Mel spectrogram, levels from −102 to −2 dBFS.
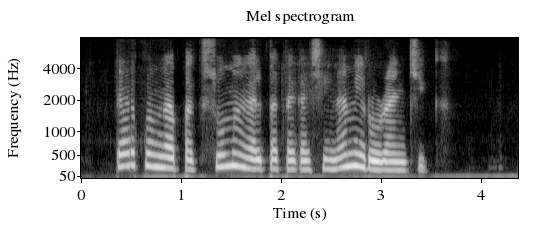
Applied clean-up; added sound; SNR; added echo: neural mask model DeepFilterNet 3.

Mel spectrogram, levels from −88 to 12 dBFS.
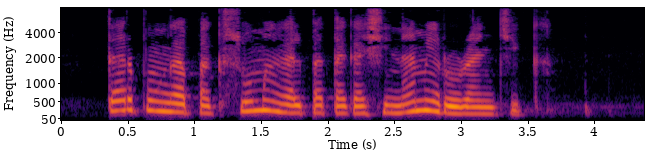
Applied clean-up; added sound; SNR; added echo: none; none; none; none.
